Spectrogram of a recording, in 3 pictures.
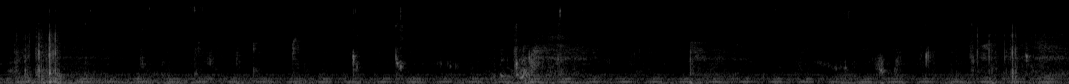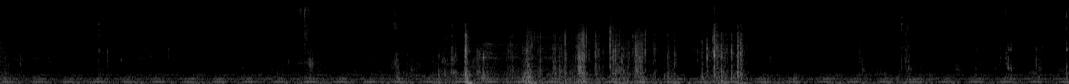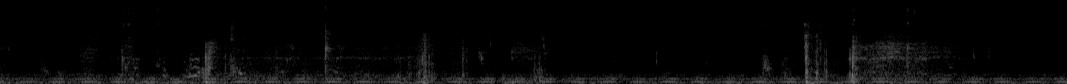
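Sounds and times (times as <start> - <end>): crunching bites and wet chewing: 0.0 - 32.0
steady low hum: 0.0 - 32.0.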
